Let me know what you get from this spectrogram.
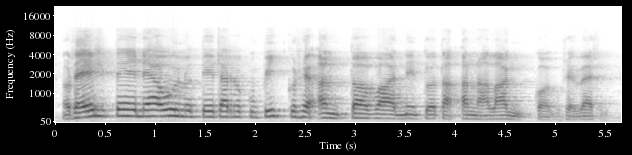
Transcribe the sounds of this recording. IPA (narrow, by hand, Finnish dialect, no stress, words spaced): no se eˑi sitːe enˑeæ uinuʔ ʔetːeˑi tɑrʋinːuk kum pikːuseʔ ʔɑntˑoɑʋ ʋɑˑen nin tuotɑ ɑˑenɑ lɑŋkˑoɑ kun se ʋæsy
